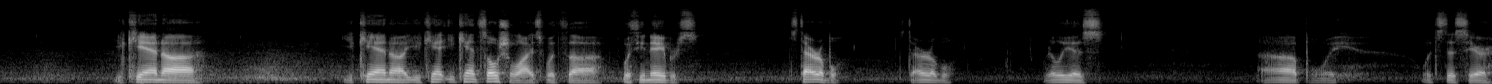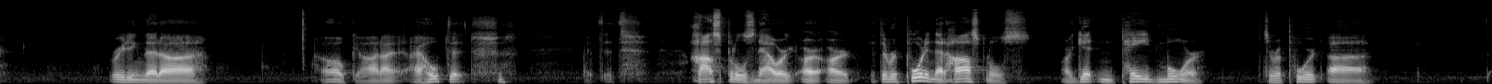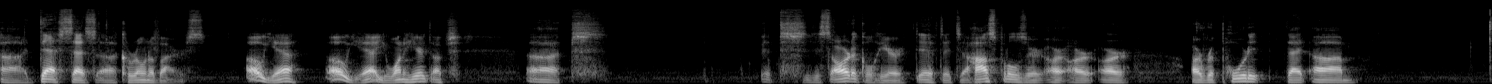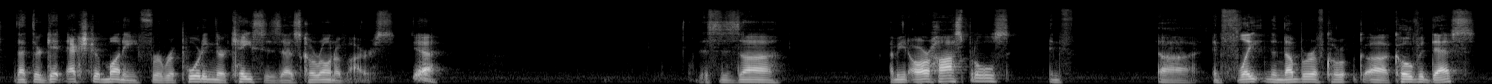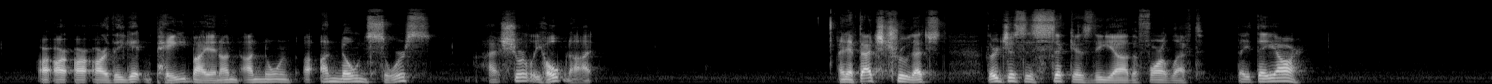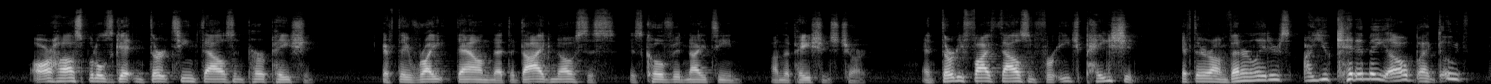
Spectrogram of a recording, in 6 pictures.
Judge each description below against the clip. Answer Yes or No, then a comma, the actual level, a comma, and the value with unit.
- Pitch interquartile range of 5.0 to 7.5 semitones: No, average, 4.0 semitones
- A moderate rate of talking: No, slow, 125 wpm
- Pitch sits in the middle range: No, low, 110 Hz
